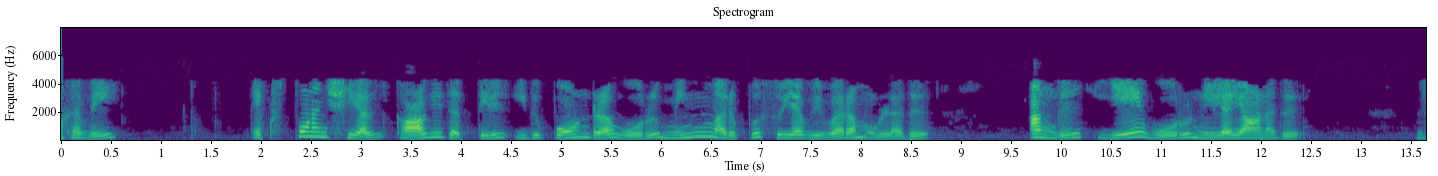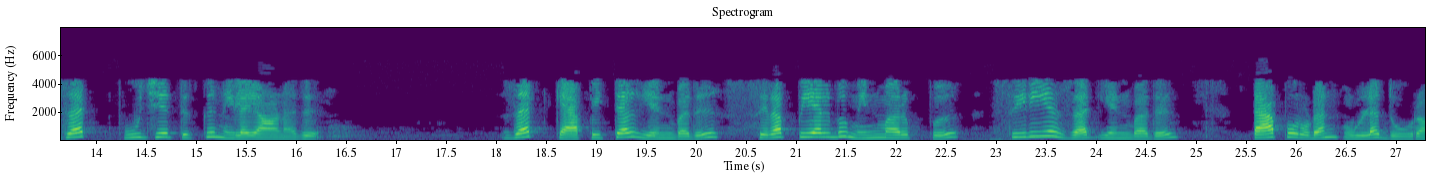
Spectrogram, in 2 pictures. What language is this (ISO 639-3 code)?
tam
